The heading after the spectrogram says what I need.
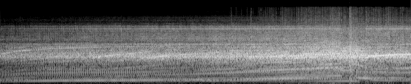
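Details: Motorcycle revving with a whining, squeal-like tone that rises with engine speed, coming from the front sprocket area; the cause is not identified.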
